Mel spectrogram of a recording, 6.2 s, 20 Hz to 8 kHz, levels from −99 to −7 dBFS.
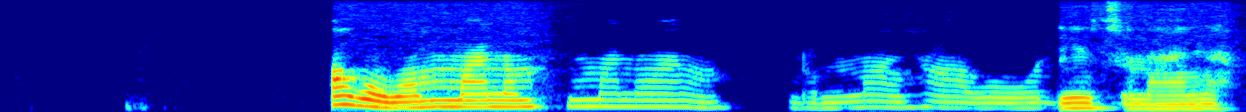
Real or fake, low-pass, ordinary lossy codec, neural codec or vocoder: real; none; none; none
